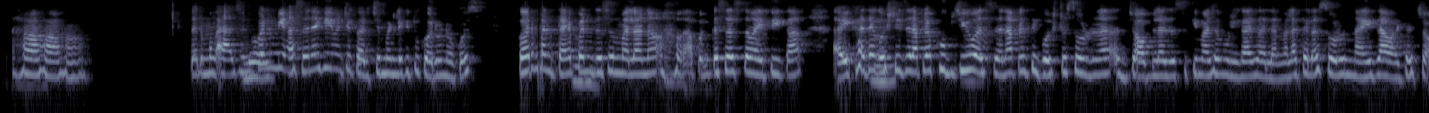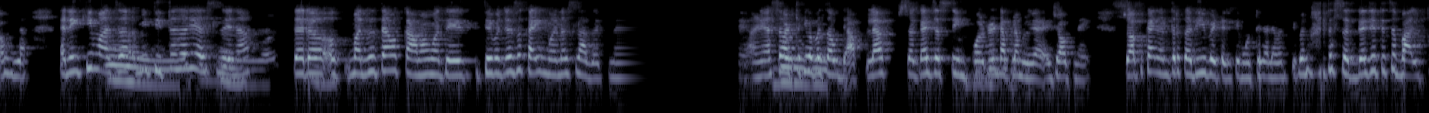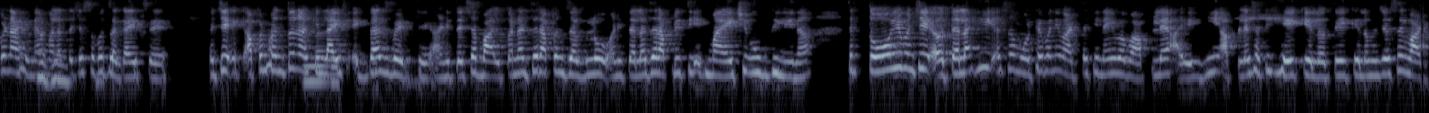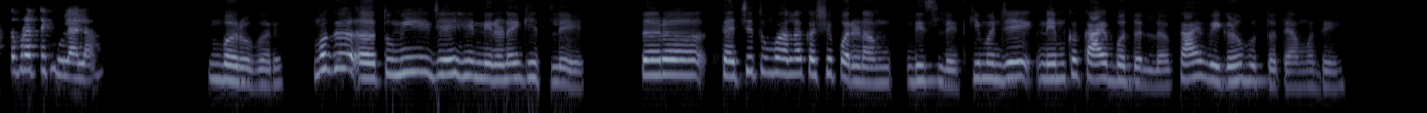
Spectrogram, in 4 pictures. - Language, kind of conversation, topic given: Marathi, podcast, तुमच्या आयुष्याला कलाटणी देणारा निर्णय कोणता होता?
- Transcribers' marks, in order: tapping; other background noise; chuckle; background speech; distorted speech; laughing while speaking: "सध्या"; chuckle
